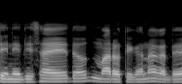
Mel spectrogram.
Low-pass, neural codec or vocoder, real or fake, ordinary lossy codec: none; none; real; none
